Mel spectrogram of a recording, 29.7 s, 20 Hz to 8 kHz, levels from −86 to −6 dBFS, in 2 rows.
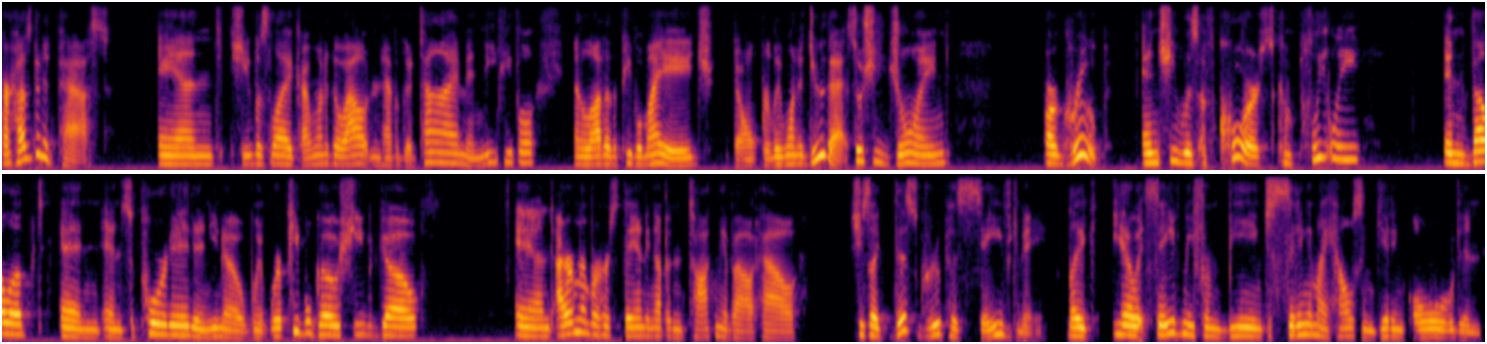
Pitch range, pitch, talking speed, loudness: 130-170 Hz, 150 Hz, 190 wpm, -23 LUFS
